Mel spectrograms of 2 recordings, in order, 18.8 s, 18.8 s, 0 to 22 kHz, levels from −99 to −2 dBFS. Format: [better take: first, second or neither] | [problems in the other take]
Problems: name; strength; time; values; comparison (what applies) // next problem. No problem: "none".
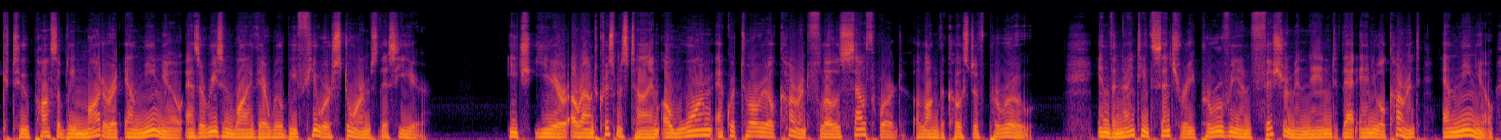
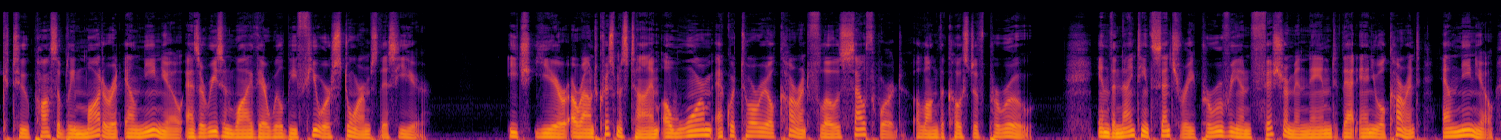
second | distortion; slight; 7% of the sound clipped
